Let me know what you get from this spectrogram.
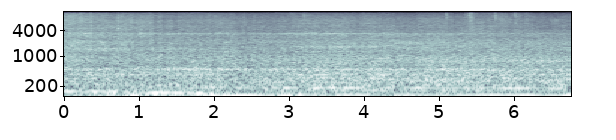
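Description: Koenigsegg Agera R's twin-turbo V8 running at low revs as the car rolls slowly, a steady low drone, inside an underground car park.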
